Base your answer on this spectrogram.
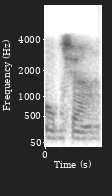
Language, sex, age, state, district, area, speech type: Hindi, male, 45-60, Madhya Pradesh, Gwalior, urban, conversation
